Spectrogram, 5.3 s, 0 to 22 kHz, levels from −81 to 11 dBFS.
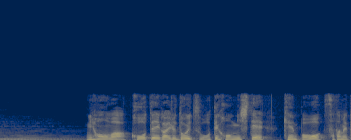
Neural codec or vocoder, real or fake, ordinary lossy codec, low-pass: none; real; none; 7.2 kHz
